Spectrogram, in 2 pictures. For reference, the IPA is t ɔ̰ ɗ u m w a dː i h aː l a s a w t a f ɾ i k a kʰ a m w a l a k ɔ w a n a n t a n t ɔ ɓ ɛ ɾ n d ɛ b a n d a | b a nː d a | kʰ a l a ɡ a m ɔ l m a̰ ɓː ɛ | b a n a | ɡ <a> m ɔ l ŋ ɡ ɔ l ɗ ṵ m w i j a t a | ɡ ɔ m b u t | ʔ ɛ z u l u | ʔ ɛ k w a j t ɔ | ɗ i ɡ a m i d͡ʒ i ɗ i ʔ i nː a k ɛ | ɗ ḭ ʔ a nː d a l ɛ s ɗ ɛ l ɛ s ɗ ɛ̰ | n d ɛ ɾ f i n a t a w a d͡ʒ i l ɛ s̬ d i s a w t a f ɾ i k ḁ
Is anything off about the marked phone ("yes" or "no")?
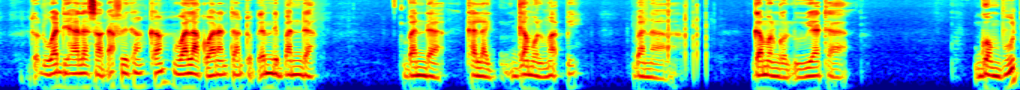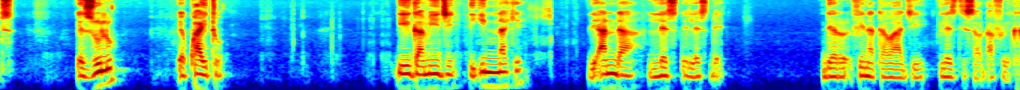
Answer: no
